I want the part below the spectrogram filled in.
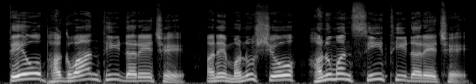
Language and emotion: Gujarati, neutral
